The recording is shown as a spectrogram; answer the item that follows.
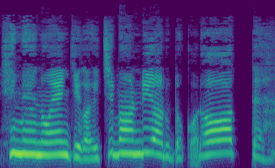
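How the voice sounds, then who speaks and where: A woman playing an earnest, bubbly, easily flustered young female idol in an anime game, with a cute, expressive, girlish delivery. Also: high-pitched, normal speed, dry recording, studio quality, lightly acted. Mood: mildly grumbling. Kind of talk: anime game character voice lines.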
